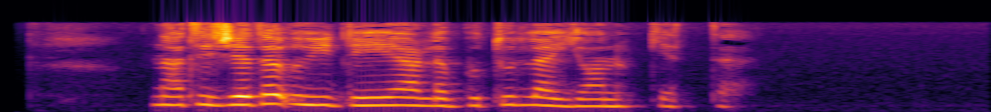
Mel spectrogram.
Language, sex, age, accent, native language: Uzbek, female, 18-24, Xorazm, Uzbek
